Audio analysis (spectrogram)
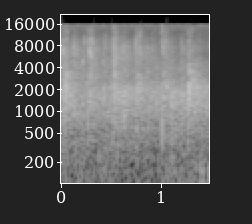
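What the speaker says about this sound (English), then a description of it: "Give them a very big round of applause." Audience applause at a quality improvement leadership forum in Nairobi honors the three Acquire founders, with steady, moderately loud clapping throughout the brief burst.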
